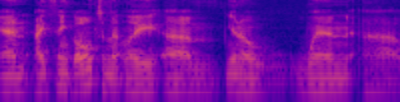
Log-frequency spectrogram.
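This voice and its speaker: This man, with an American accent, has a very deep, low voice and a fairly even intonation. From US South, South Florida (Boca Raton). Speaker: ice cream business founder and podcast co-host. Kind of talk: casual chat. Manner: halting, many fillers.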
